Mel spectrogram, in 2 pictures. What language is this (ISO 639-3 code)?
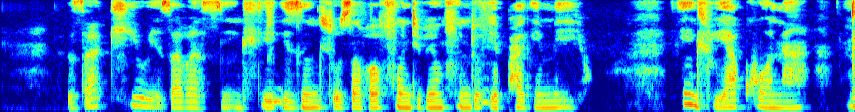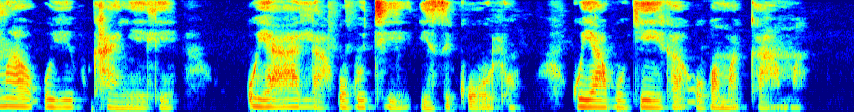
nde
